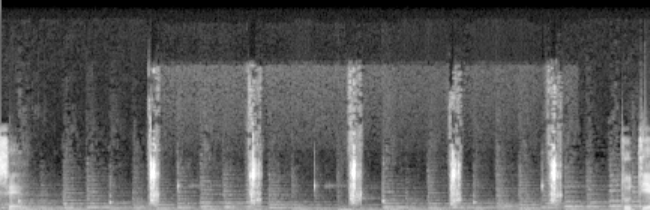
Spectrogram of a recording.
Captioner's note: FX - Clock Tick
